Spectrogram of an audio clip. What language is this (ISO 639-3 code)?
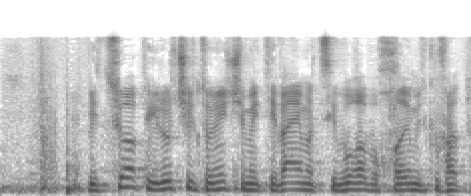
heb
